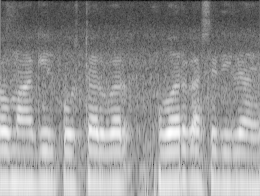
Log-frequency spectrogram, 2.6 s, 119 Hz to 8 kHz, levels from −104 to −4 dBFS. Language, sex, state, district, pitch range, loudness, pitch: Marathi, male, Maharashtra, Pune, 150-155 Hz, -15 LUFS, 155 Hz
